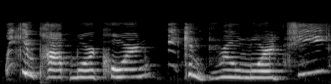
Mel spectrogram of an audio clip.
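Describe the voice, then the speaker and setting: A woman voicing a tiny mouse who squeaks and coaxes in a storybook reading. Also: sing-song, slow pace, fairly bright tone, muffled recording, slight background noise, exaggerated voice. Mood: coaxing. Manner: squeaky, coaxing. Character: tiny fussing female mouse, soothing.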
